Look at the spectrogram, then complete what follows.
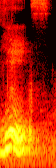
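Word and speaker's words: Yeats: Yates and kids are spelled almost alike we pronounce the first as Yates and the second as kids go figure what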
